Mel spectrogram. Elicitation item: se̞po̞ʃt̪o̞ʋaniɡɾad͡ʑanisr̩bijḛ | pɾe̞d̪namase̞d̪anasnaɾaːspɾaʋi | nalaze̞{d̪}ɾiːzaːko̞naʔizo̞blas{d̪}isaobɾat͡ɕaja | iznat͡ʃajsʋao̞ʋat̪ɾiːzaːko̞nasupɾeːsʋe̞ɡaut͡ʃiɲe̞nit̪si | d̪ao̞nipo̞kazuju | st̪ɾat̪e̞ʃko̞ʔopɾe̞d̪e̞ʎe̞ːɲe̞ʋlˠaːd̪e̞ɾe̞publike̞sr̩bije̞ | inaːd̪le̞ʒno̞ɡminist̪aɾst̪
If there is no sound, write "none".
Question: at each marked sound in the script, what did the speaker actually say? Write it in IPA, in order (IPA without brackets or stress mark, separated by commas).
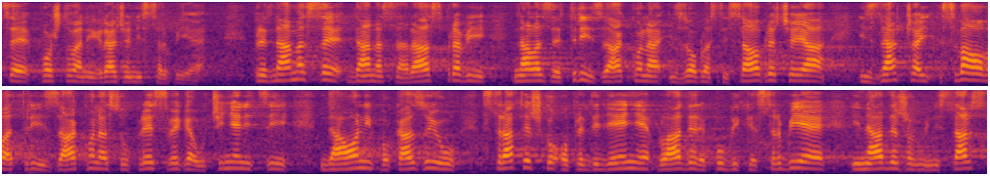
t̪, t̪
